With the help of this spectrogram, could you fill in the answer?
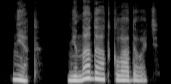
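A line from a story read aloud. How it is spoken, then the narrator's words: Soft. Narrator (Russian): сказала я мягко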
